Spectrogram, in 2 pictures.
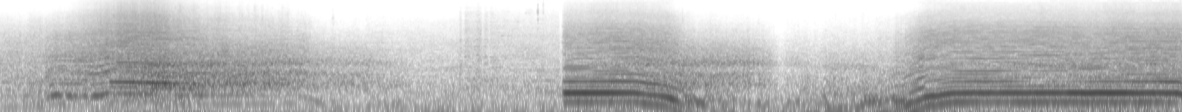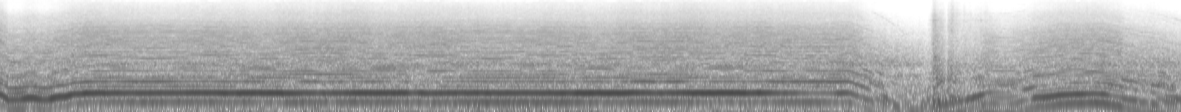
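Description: Race car engines roaring and revving on the COTA circuit in a racing game, with sustained high-pitched drones that dip and climb between gear changes, loud and close, and no speech.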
